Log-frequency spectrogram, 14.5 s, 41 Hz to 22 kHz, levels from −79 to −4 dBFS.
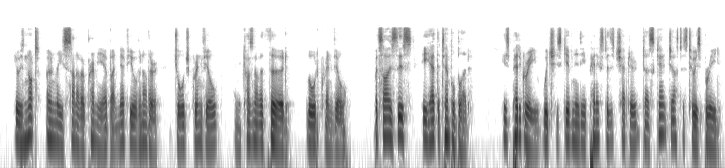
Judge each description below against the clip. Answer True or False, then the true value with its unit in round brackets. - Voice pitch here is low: True (110 Hz)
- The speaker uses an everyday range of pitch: True (3.3 semitones)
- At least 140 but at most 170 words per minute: False (185 wpm)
